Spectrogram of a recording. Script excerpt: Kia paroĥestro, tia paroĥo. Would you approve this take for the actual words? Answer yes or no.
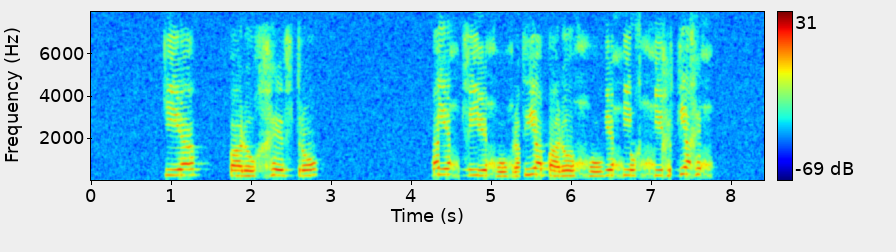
no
